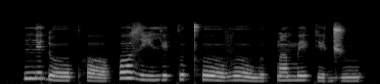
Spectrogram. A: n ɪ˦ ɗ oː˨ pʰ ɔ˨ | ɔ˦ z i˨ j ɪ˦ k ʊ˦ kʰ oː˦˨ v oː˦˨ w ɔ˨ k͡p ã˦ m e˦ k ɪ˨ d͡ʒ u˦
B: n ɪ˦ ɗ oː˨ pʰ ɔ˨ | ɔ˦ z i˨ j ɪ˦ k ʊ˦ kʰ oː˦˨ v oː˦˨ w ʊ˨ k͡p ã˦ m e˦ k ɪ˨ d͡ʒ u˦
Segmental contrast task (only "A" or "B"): B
